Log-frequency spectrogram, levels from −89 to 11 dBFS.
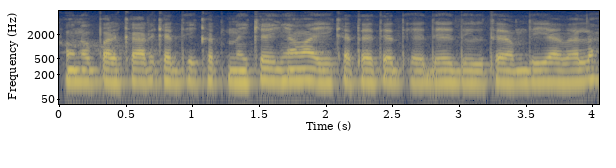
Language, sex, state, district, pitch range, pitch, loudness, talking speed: Bhojpuri, male, Bihar, Muzaffarpur, 130-140 Hz, 135 Hz, -15 LUFS, 160 wpm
